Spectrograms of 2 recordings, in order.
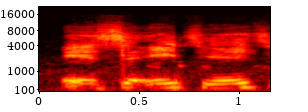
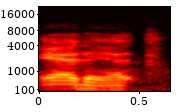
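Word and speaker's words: AT-AT: to build that AT&T atat yes you said it right not like these guys that say add at I just say AT&T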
